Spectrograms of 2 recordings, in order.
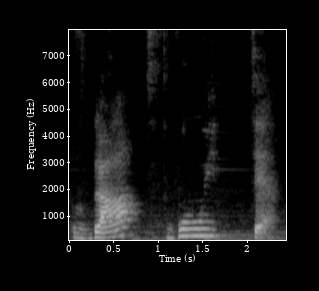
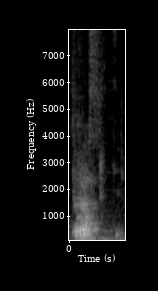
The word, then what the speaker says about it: Здравствуйте: It's like Здравствуйте, but we do not, thanks God, we do not pronounce the first one. So it's just Здравствуйте. Well, that's it, right? Здравствуйте.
